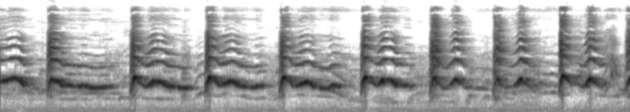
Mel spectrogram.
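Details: Chihuahua howling in response to other dogs' voices: ten repeated harmonic cries about once per second, each a rising yip that bends into a wavering, falling tone, growing shorter and choppier toward the end.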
